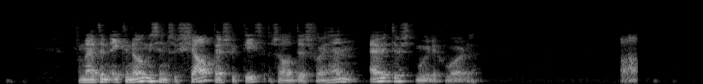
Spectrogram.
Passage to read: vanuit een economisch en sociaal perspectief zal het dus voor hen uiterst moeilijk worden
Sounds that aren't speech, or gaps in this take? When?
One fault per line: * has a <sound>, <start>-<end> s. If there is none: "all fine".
* has a laugh, 6.2-6.4 s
